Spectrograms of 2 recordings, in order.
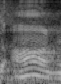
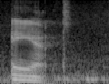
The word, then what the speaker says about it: aunt: the i know but he says ant and i've never heard well because if you look at the way it's spelled you can throw that out there it's not give me a break your mom is not an ant aunt even though that's how we say it mm-hmm the white it's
